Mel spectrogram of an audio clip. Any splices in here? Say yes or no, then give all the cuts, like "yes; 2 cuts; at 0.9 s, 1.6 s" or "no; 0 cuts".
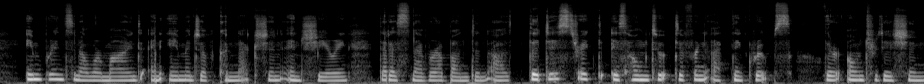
yes; 3 cuts; at 5.2 s, 6.7 s, 8.2 s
